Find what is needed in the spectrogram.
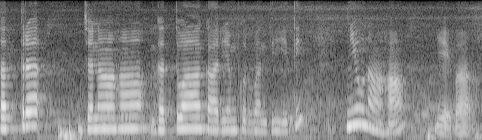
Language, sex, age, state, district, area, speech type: Sanskrit, female, 45-60, Tamil Nadu, Chennai, urban, spontaneous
